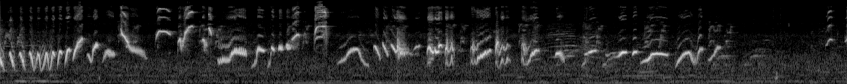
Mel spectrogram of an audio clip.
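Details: .White-rumped shama (murai batu) song as a master recording for training birds that make only harsh noises: a rapid, continuous run of varied whistled slurs, rising and falling, with dense chattering notes woven throughout.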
